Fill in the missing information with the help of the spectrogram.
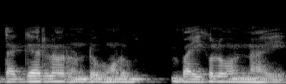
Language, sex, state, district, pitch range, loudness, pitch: Telugu, male, Telangana, Mahabubabad, 115-130 Hz, -16 LUFS, 120 Hz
